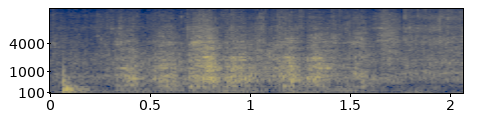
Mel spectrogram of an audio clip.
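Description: Hot frying pan crackling and sizzling as wet linguine is dropped in with tongs straight from the pasta pot, with irregular scraping from the tongs.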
